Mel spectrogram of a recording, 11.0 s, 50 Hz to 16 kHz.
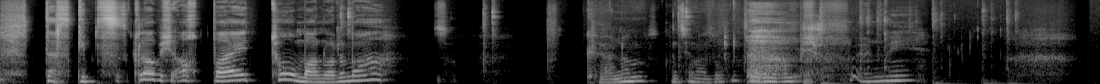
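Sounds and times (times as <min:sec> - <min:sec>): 
speech: 0:00.5 - 0:04.5, 0:05.9 - 0:09.2
typing on a computer keyboard: 0:04.8 - 0:05.0, 0:08.2 - 0:10.3.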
